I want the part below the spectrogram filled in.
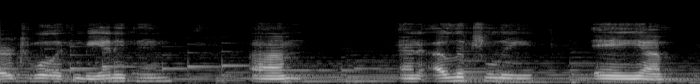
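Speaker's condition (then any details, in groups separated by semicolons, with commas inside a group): Cerebral palsy; stiff muscles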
